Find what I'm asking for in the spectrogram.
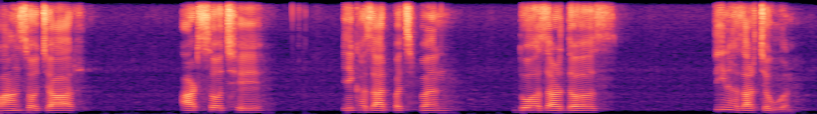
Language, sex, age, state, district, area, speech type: Urdu, male, 18-30, Delhi, North West Delhi, urban, spontaneous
